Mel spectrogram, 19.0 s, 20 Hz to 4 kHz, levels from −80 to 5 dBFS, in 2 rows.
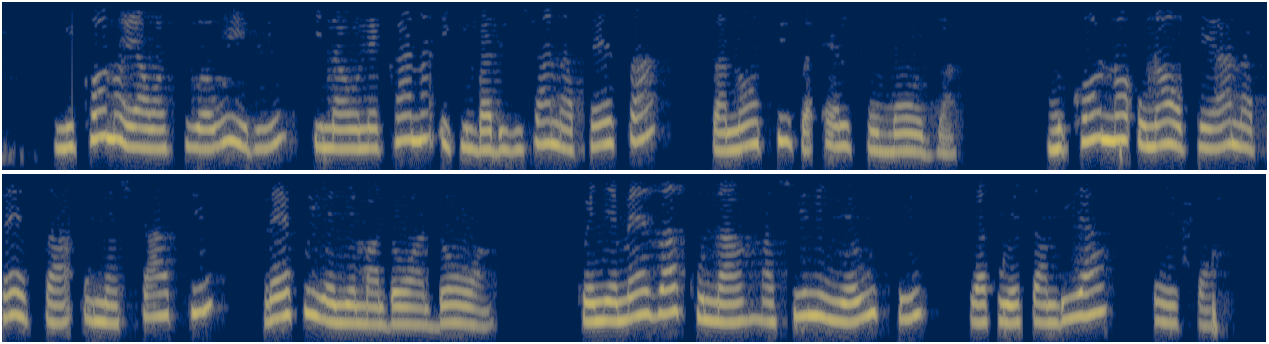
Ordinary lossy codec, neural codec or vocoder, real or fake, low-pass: AAC, 16 kbps; none; real; 3.6 kHz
